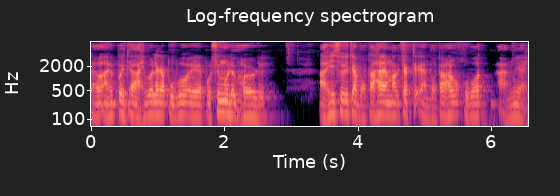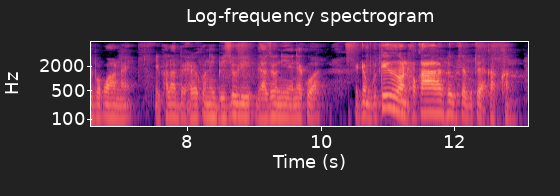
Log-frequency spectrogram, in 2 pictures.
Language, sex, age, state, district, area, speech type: Assamese, male, 30-45, Assam, Nagaon, rural, spontaneous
